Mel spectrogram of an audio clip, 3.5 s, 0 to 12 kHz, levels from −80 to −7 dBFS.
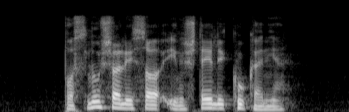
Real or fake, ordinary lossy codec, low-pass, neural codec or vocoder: fake; AAC, 64 kbps; 7.2 kHz; codec, 16 kHz, 4 kbps, X-Codec, HuBERT features, trained on general audio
